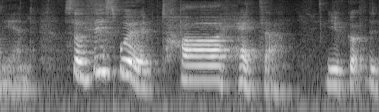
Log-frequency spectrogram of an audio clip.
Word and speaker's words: tarjeta: And it makes a h sound. So that's why it's tarjeta.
